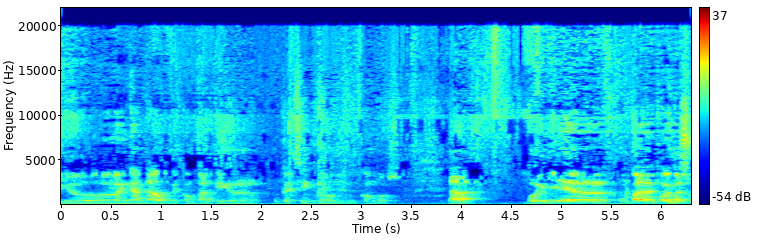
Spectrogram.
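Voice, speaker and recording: A man's voice: fairly low pitch, noisy background. A man, chatting casually and then reading poems at a bookshop recital. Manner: relaxed, chatty, hesitant between poems. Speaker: poet reading his work. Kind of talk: casual intro and poetry reading. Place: bookshop event room. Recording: echoey room, distant mic.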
